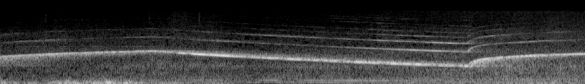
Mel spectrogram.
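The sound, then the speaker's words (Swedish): An emergency vehicle siren wails in a slow, continuous tone that climbs, sags gradually, then jumps back up near the end, loud over a low rumble of traffic. “Blåljus, kom ihåg.”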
